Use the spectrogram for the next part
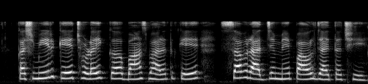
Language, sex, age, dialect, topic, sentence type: Maithili, female, 51-55, Southern/Standard, agriculture, statement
